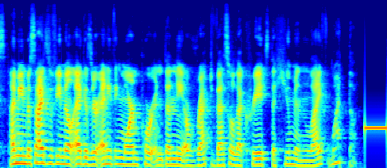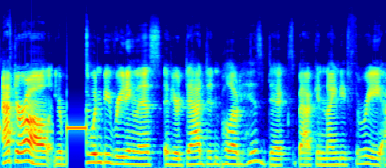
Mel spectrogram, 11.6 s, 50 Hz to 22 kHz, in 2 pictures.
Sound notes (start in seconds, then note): 5.4 beep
